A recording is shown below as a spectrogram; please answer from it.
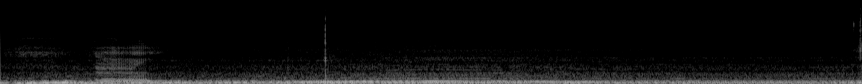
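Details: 2021 Ram 1500 5.7L Hemi held above idle: a low, uneven, lumpy rumble with surging; a dead misfire on cylinder 1 from lost compression, so it won't idle without throttle.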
